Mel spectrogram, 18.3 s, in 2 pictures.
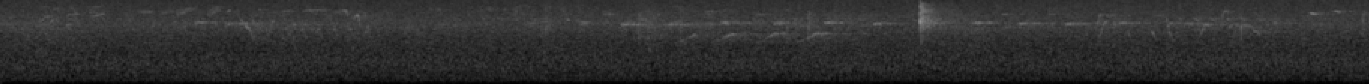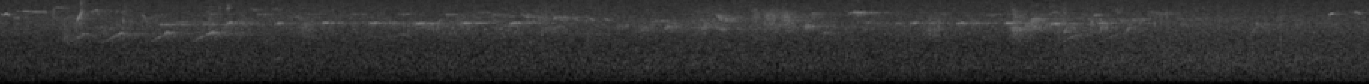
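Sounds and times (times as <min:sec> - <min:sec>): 
small birds chirping and twittering: 0:00.0 - 0:18.2
steady outdoor noise hiss in woodland: 0:00.0 - 0:18.2.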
